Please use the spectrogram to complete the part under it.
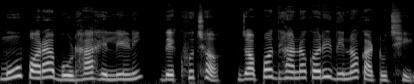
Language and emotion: Odia, neutral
